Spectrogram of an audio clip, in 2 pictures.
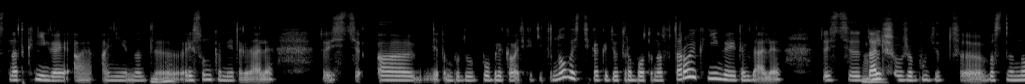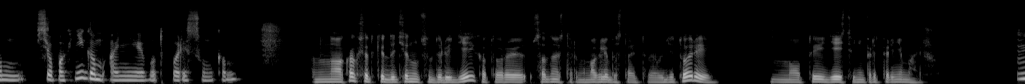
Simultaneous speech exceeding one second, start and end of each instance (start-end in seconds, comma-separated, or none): none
